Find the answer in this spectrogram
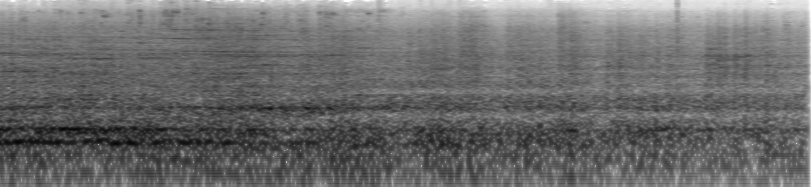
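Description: CSX intermodal train's double-stack well cars rolling past on steel rails, the wheels clicking over the rail joints. The sound fades steadily as the end of the train moves away.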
